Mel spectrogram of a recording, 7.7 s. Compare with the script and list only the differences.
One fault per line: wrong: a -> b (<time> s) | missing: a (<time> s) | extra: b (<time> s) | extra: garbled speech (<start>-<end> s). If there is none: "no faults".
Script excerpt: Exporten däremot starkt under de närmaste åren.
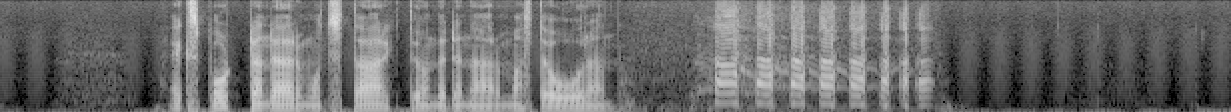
no faults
